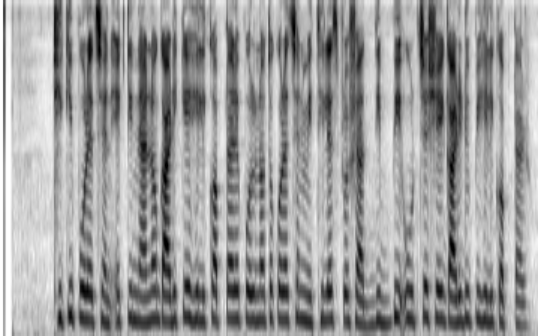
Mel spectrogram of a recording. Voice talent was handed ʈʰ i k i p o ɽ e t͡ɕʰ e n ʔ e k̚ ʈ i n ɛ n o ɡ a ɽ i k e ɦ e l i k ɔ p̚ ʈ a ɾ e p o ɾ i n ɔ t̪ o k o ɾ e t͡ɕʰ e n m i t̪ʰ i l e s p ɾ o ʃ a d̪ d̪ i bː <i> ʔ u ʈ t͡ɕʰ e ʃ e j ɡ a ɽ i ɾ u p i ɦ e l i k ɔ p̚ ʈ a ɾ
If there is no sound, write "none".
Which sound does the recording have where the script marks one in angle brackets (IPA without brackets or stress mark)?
i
